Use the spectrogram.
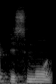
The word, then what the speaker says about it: письмо: Письмо.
